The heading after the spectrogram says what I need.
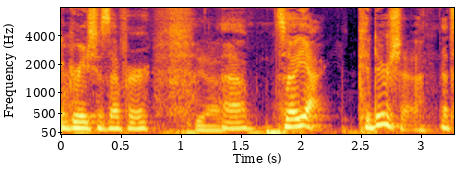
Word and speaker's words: Kedersha: podcast I'm sitting here with Scott and Kristen kadura welcome to the show guys thanks for having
